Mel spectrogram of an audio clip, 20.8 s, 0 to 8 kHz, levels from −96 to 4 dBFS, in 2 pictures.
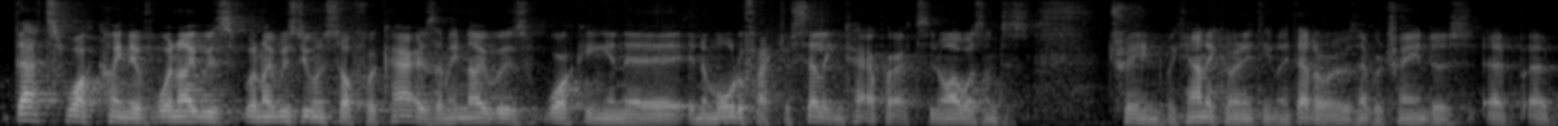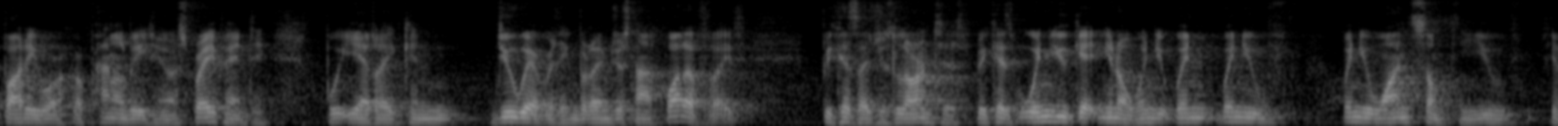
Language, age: English, 30-49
